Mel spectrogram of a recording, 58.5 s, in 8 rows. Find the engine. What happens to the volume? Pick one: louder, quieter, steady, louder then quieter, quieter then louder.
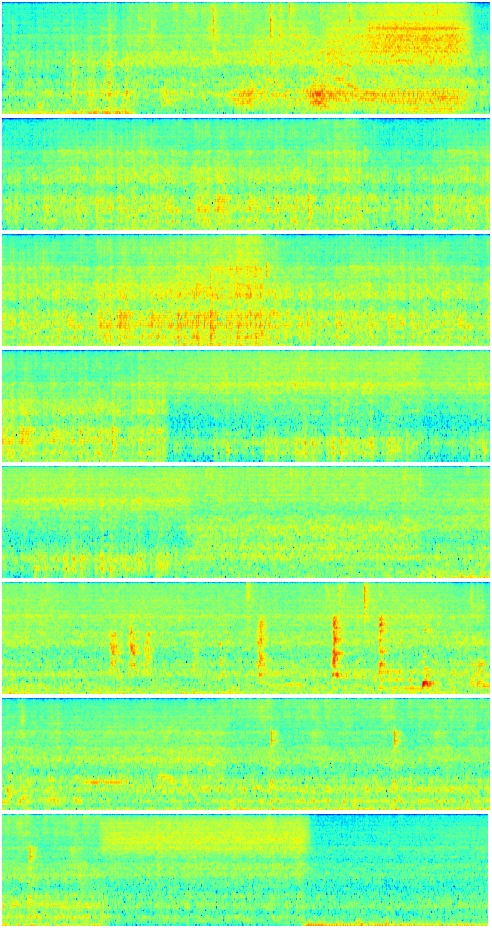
louder.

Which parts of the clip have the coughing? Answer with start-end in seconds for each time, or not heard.
not heard.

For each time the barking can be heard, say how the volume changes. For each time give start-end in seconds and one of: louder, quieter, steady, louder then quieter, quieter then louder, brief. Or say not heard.
38.2-43.1 louder.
